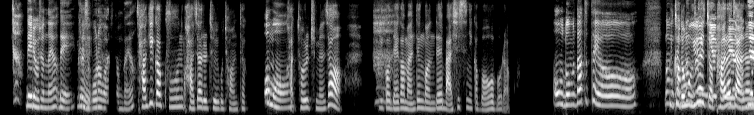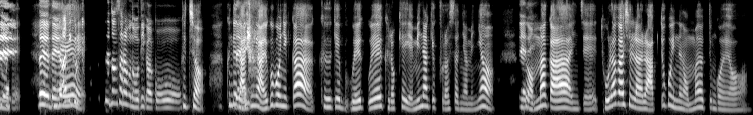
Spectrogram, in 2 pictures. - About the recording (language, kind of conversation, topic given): Korean, podcast, 이웃 간 갈등이 생겼을 때 가장 원만하게 해결하는 방법은 무엇인가요?
- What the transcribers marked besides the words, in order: gasp; gasp; unintelligible speech; laughing while speaking: "네"; other background noise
